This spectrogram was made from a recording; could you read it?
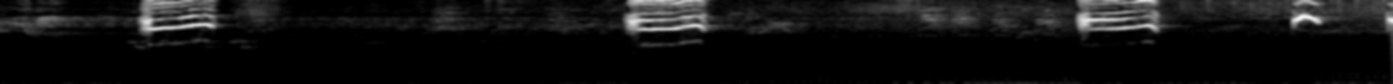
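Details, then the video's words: Sooty-headed bulbul calling rival males: harsh, buzzy high chirps repeated every second or so, with a couple of brief thin notes at the end over low background hum. "SOGON GACOR CUIT CUIT MEMANGGIL LAWAN JANTAN..!"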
